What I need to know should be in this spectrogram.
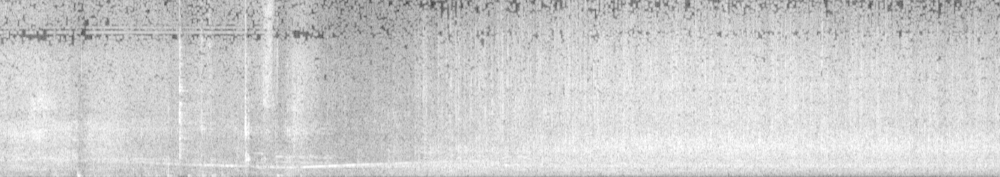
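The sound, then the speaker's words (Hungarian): Applause from the faithful thanking Pope Francis for his blessing: loud, continuous clapping that fills the whole stretch and grows fuller and steadier in the second half. “Ma sem maradt el a taps, amellyel megköszönik Ferenc pápa áldását, az ő tanítását.”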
